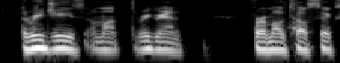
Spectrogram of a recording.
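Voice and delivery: normal talking voice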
